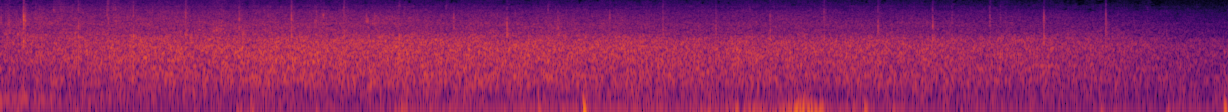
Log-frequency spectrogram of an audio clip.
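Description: Sustained applause from a church audience welcoming a small child into the faith community, a dense steady patter of many hands clapping for about six seconds, with no voices rising above it.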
